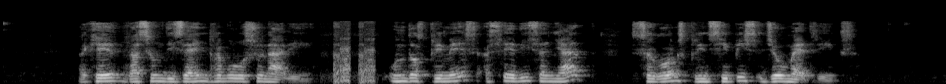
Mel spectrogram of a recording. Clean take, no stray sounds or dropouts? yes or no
no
